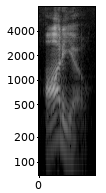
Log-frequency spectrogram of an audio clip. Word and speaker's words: Audino: I recently learned that Audino is pronounced audio. really with an iron in there.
